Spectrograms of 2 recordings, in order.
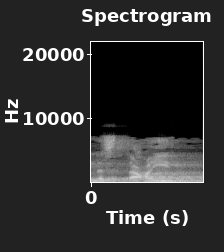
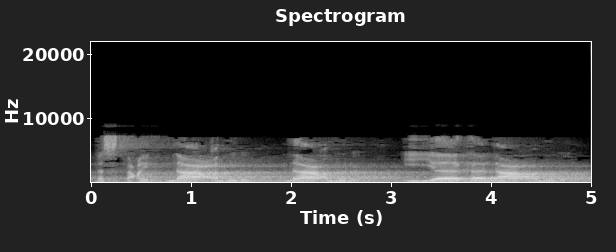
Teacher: Jadi jangan dibaca in tapi nasta'in. Huruf ain itu keluar dari wasatul halqi. Kata Imam Jazari dari wasatul halqi, dari tengah tenggorokan. Itu harus benar kita membacanya dari tengah tenggorokan.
